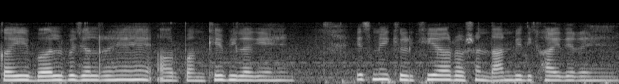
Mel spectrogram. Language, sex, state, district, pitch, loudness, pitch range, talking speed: Hindi, female, Uttar Pradesh, Etah, 200 Hz, -15 LUFS, 190-210 Hz, 185 wpm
